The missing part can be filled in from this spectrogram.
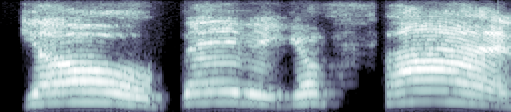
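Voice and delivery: loud, very slow hollered yell, yo stretched. Retelling how a friend called to a woman across the street: imitating a friend yelling. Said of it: "yelling at her across the street".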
